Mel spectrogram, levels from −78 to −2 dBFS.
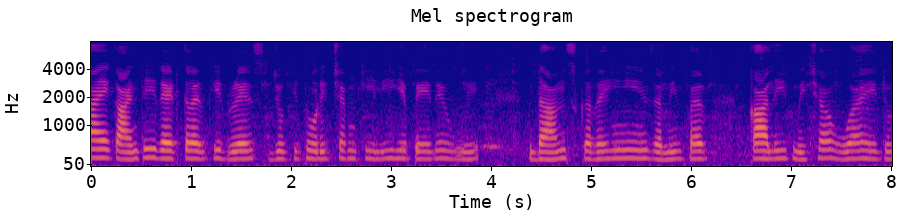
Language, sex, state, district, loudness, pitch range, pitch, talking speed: Hindi, female, Bihar, East Champaran, -34 LUFS, 180-195 Hz, 185 Hz, 180 wpm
